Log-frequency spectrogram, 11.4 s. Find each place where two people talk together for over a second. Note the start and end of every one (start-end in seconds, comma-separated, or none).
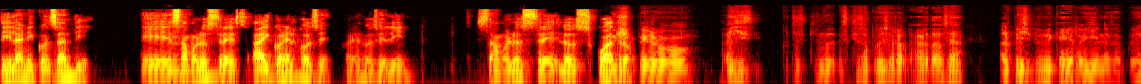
none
